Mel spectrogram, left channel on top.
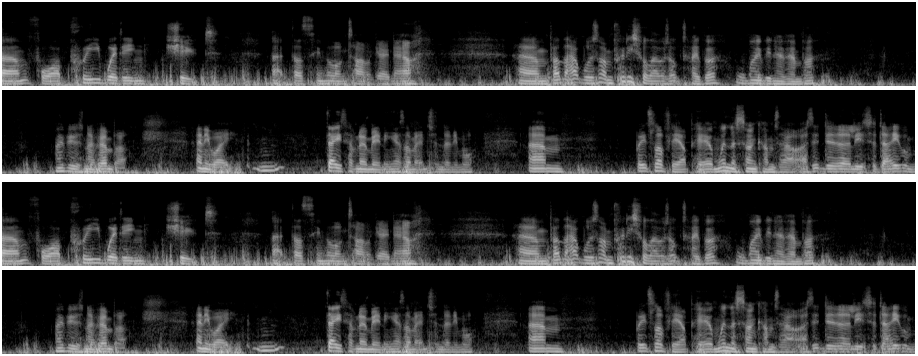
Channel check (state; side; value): normal; both; correlation 0.96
